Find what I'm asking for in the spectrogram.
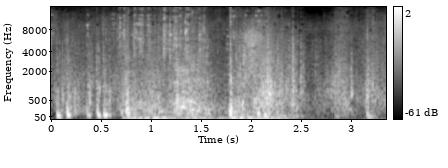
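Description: Horses released in the open world of Red Dead Redemption 2 trot off, a run of irregular hoof clip-clops near and fairly loud over outdoor game ambience, with no talking.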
